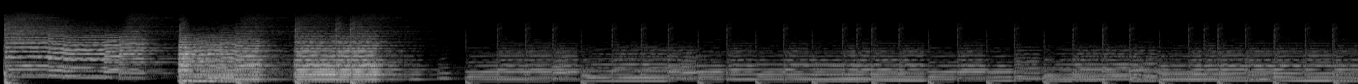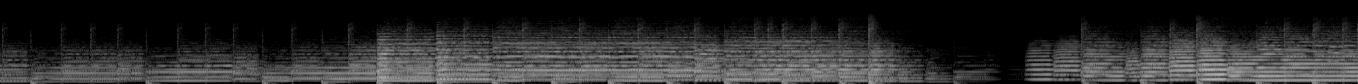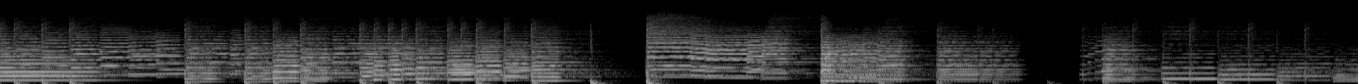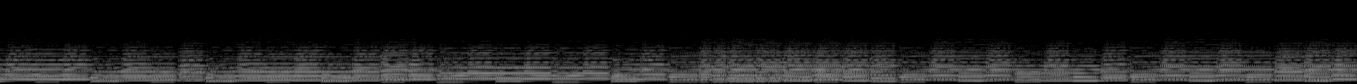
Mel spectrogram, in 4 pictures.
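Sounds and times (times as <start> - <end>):
polka music: 0.0 - 54.3.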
